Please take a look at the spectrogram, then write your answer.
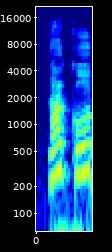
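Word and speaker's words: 雑魚: 雑魚って読むんだって。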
